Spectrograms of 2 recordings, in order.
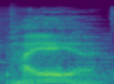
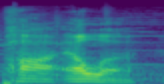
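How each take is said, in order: First: The middle is said without an L sound. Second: The middle is said with an L sound. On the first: The speaker calls it right. "you wouldn't have like an L sound because it's like a Spanish double L" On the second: The speaker calls it wrong. "some British people pronouncing it paella"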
